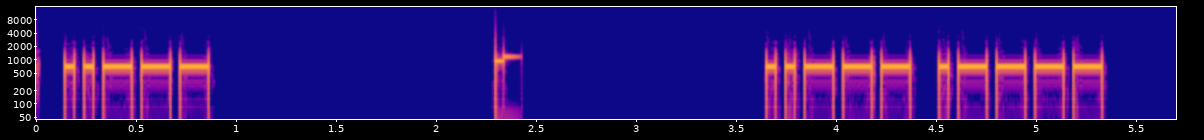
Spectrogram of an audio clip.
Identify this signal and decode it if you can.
Morse code, heard as a keyed tone, about 25 wpm, 700 Hz. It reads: 2 21
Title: Numbers - 2-Digit 25wpm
